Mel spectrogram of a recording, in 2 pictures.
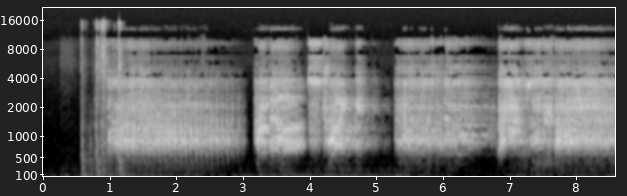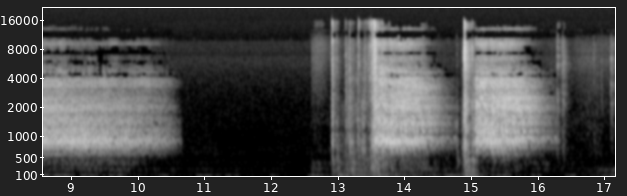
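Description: Desire Driver toy belt playing its Propeller Raise Buckle finisher through its small built-in speaker: electronic effects and music with a voice call of "Propeller Strike!", thin and limited to the middle of the range, in several long runs that stop about ten seconds in. Near the end, plastic clicks are followed by two short bursts of toy sound.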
